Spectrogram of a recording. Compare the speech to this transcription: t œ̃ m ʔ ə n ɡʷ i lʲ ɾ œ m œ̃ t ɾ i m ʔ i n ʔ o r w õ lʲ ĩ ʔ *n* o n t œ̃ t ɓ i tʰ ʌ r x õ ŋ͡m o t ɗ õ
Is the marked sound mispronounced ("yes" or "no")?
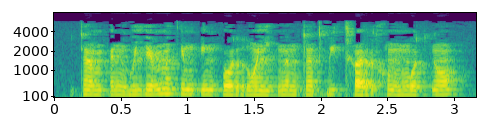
no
